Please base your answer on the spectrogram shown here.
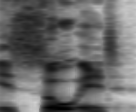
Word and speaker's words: sorted: I might say to Raza, "Oi, mate, it's sorted." So, from London, I wouldn't pronounce the T.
